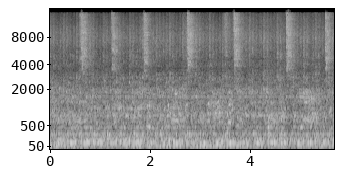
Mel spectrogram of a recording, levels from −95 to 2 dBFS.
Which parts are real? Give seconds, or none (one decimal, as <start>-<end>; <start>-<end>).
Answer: 0.0-5.7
